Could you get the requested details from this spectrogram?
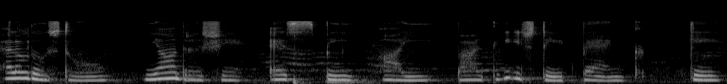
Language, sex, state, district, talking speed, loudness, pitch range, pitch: Hindi, female, Uttar Pradesh, Hamirpur, 80 wpm, -33 LUFS, 190-225 Hz, 205 Hz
